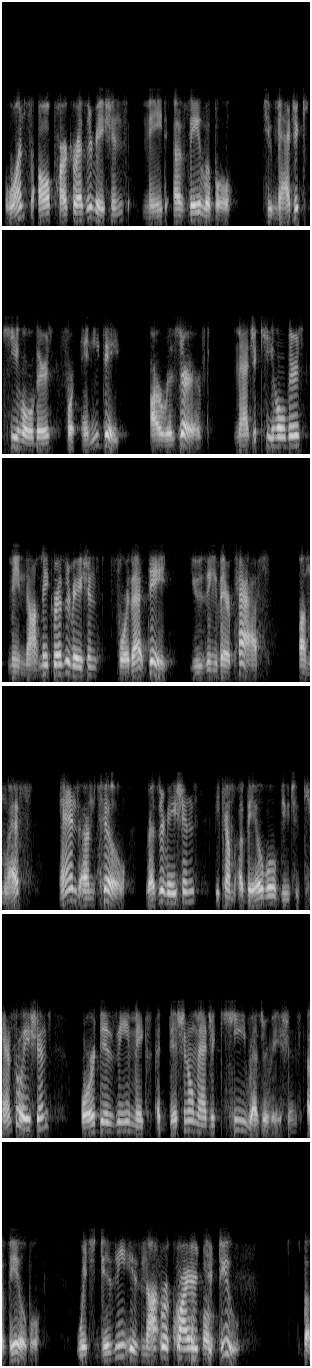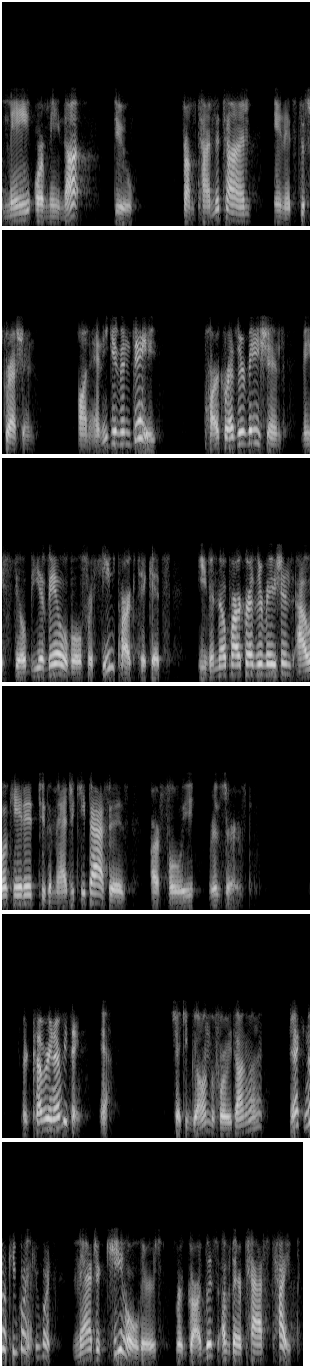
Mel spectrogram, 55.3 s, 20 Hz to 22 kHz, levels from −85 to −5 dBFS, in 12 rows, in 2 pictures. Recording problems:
phone-call audio

